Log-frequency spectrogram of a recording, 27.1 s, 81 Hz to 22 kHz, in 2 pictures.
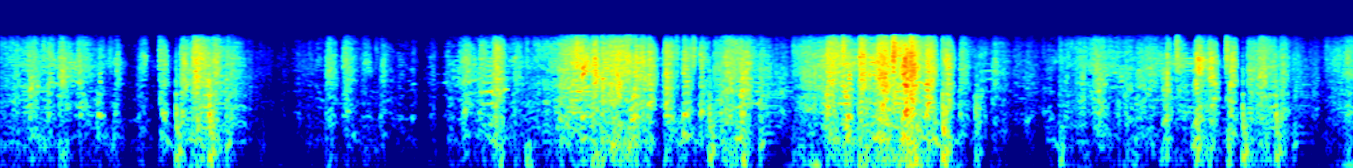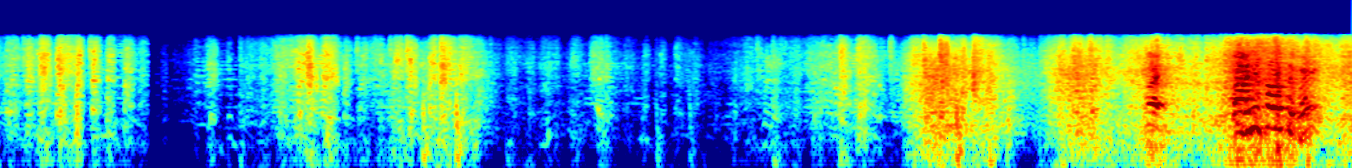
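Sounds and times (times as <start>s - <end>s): person speaking: 24.8s - 27.0s.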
